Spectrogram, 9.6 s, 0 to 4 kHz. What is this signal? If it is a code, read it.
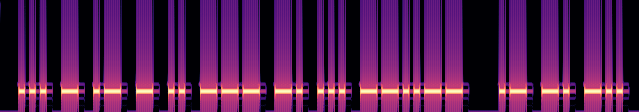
Morse code, heard as a keyed tone, about 15 wpm, 750 Hz. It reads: STATIONS, AND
